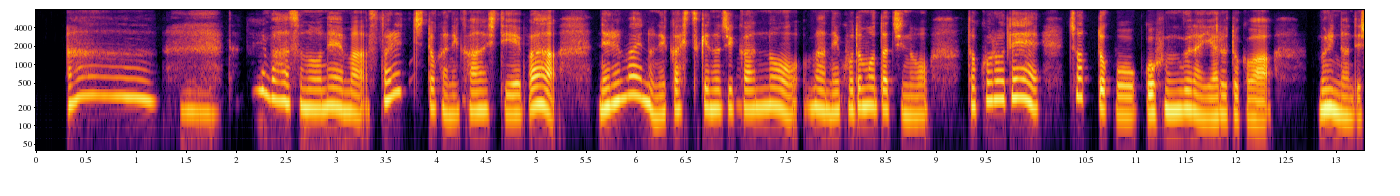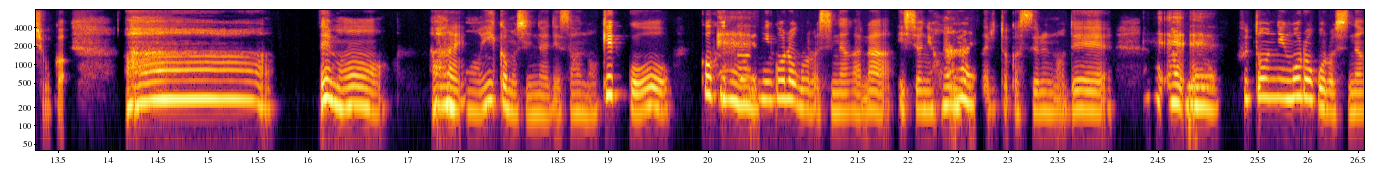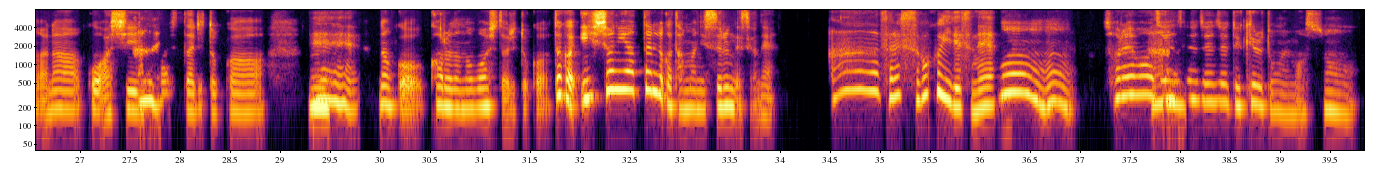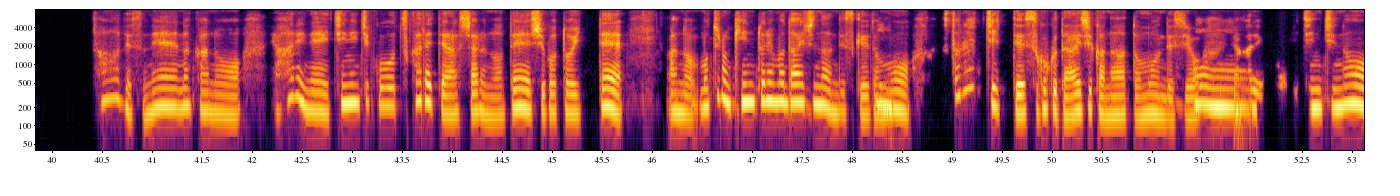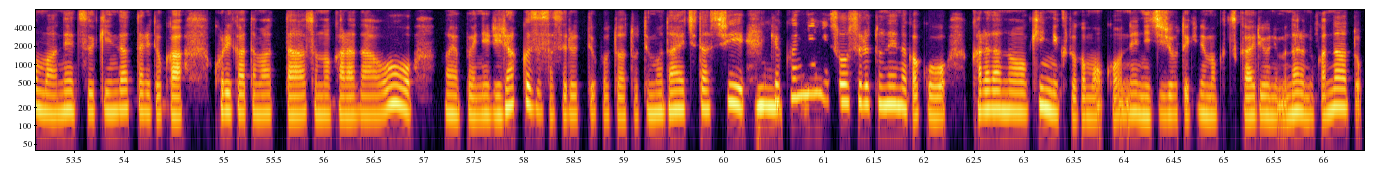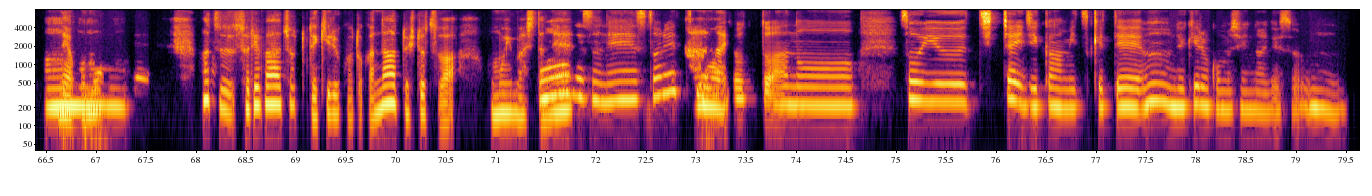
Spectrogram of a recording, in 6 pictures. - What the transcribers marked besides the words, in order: none
- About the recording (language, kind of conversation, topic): Japanese, advice, 小さな習慣を積み重ねて、理想の自分になるにはどう始めればよいですか？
